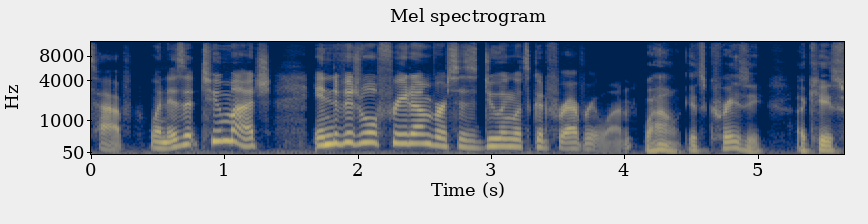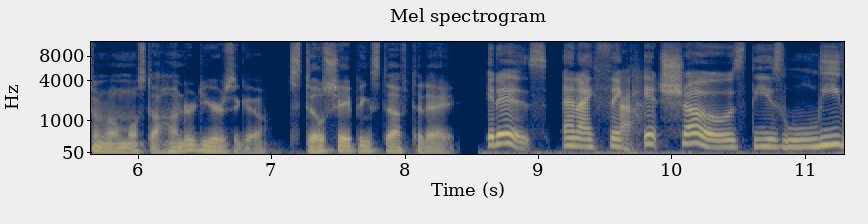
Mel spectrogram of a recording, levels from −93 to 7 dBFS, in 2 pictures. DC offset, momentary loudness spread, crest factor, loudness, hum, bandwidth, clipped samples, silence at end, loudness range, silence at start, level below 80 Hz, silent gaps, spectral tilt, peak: under 0.1%; 12 LU; 18 dB; -26 LUFS; none; 12 kHz; under 0.1%; 0 s; 6 LU; 0 s; -46 dBFS; 8.43-8.54 s; -5 dB/octave; -8 dBFS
